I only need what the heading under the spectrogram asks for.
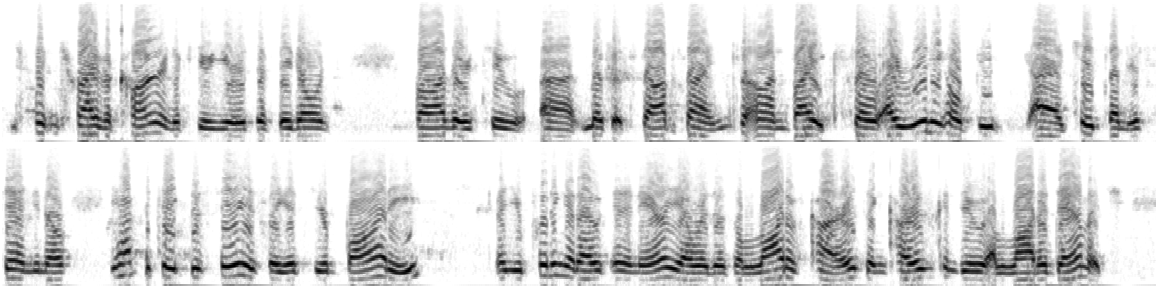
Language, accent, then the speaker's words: English; Ontario, Canada; I'm from Ontario, but I always come out here to ride in March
